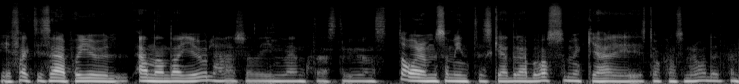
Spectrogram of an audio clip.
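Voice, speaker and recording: This man's fairly high voice is somewhat breathy, with a dark, mellow tone. He speaks in a monotone, flat way with hardly any pauses. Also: moderate pace. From western Sweden, Trollhättan. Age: 40s. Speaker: podcast host, father. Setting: in a parked car.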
